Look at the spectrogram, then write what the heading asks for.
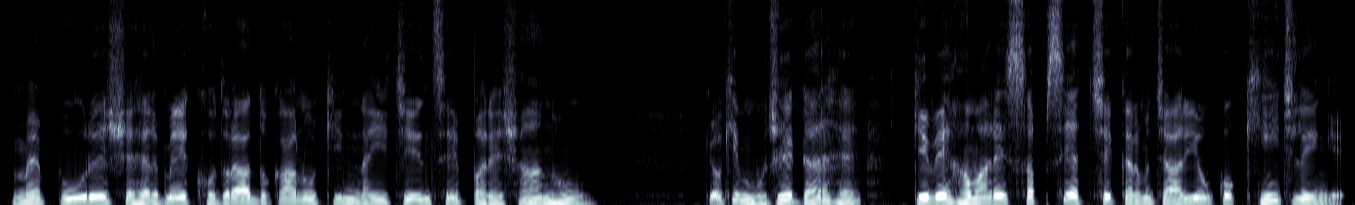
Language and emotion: Hindi, fearful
